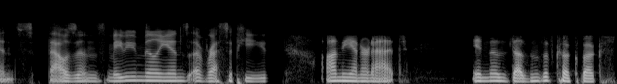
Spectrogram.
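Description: Speech carried over a mobile call, clearly wideband at first in a way that fits HD Voice at its top AMR-WB rate, breaks off at 2.65 s just after "thousands maybe millions of" with a handover gap. The sound fades within a few tens of milliseconds and stays silent for 180 ms, until 2.83 s. The quick fade and silence until the new link starts set it apart from a dropout caused by packet loss, which tends to stutter or repeat. From 2.83 s to the end, a fallback to narrowband removes everything above 4 kHz, which points to an AMR-NB 12.2 kbit/s link. The speech turns duller and rougher. Because the band is cut off sharply and permanently at the moment of the switch, this is a codec change rather than a gradual low-pass or a fading network.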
